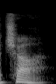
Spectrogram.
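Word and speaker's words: 刹: For Xue Cha Shu, the cha, when pronounced sha, literally translates to break, like break on a car. But I am pretty sure it is meant to be pronounced cha here, which has to do with like a Buddhist temple or shrine or something.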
